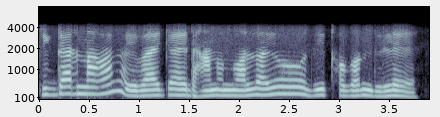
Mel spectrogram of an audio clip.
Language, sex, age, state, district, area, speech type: Assamese, female, 45-60, Assam, Sivasagar, rural, conversation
